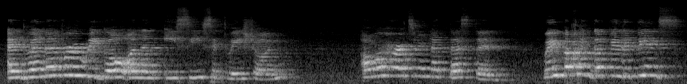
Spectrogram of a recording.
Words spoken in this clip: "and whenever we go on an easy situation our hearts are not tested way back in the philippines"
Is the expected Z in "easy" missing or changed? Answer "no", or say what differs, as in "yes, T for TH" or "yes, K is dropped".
yes, S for Z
